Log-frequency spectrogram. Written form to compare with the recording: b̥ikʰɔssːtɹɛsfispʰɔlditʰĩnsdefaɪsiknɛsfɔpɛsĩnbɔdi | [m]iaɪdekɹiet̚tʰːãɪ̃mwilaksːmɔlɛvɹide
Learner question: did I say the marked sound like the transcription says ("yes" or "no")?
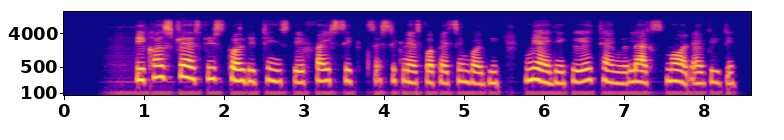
yes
